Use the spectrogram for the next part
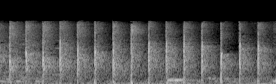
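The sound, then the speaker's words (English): Applause from what sounds like a single pair of hands: about fourteen sharp, evenly spaced claps in a quick, steady rhythm, with no talking, applauding a live cover performance on the radio show Curveballs on Phoenix FM. “Yes, the rest of it was rather good as well, so have some applause.”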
